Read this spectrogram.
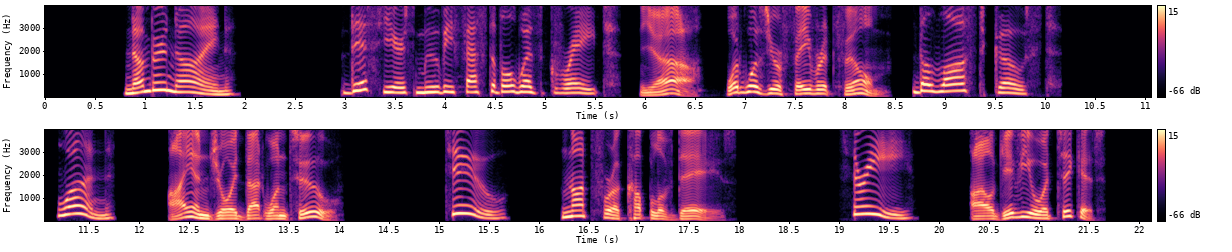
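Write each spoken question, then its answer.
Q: The Lost Ghost.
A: 1: I enjoyed that one too.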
